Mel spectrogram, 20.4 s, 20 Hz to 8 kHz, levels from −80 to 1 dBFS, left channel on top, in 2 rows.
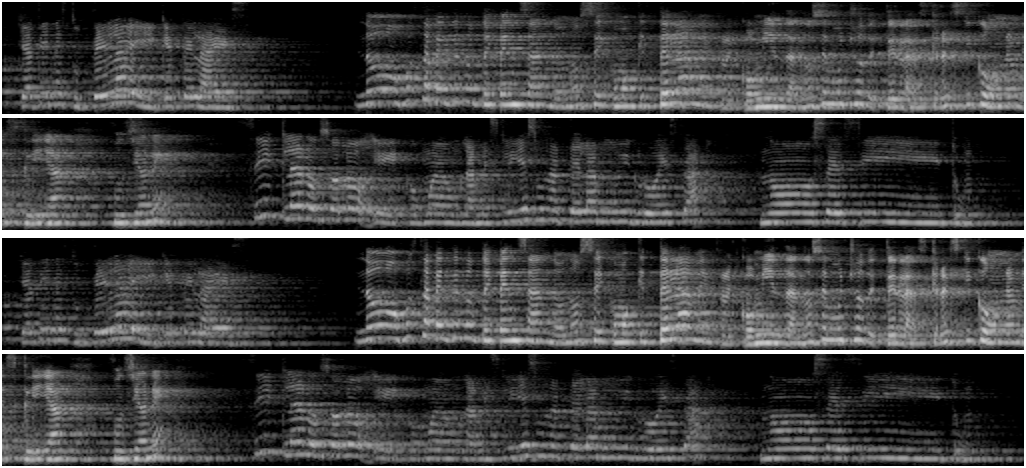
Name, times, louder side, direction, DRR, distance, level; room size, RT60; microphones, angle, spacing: voice 1, 0.2-2.4 12.7-17.3 17.8-19.9, left 2 dB, 30° left, 5 dB, 0.5 m, -32 dB
voice 2, 3.5-11.9, right 2 dB, 25° right, 5 dB, 0.3 m, -25 dB
12.0 x 7.8 x 2.5 m, 2.3 s
head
